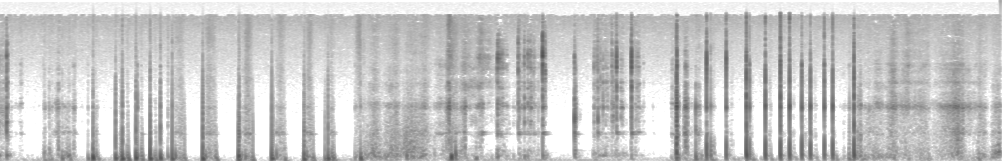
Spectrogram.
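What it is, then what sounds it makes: Metal microphone capsules being tapped. Fingertips tap and rub directly on the two small metal microphone capsules of a handheld recorder, producing close, dull, bass-heavy thumps and soft scratchy rubbing. The taps come in quick irregular bursts with very short ring, separated by stretches of faint brushing and near silence.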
